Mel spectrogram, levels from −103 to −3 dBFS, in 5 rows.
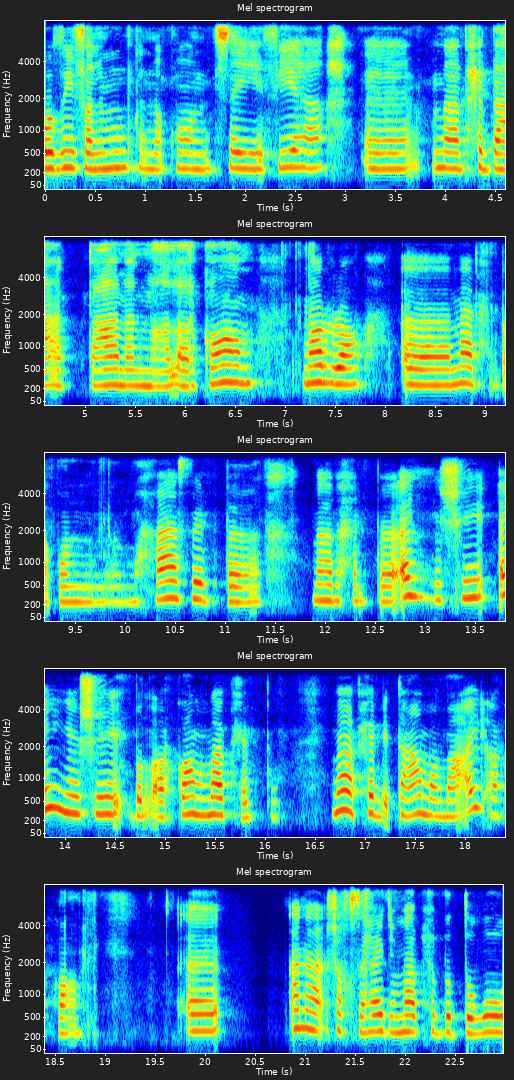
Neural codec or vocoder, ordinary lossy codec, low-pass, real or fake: codec, 16 kHz, 4 kbps, FunCodec, trained on Chinese and English, 50 frames a second; Opus, 64 kbps; 7.2 kHz; fake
